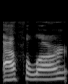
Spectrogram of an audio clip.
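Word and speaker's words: Athalar: So, I think Hunt from there from is it Athlar? Is that how we pronounce his last name? Oh, I pronounced it correctly.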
